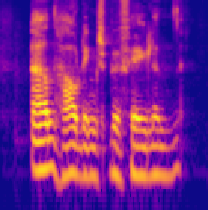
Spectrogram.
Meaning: plural of aanhoudingsbevel
- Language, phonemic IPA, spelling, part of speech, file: Dutch, /ˈanhɑudɪŋsˌbəvelə(n)/, aanhoudingsbevelen, noun, Nl-aanhoudingsbevelen.ogg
